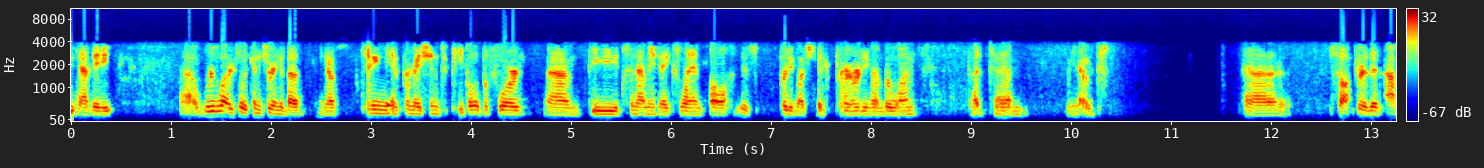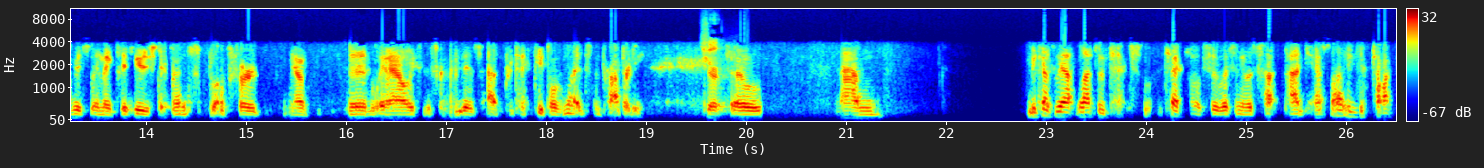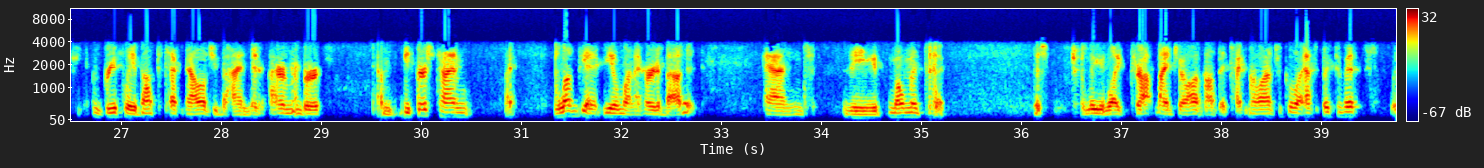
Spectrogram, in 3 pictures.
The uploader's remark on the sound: I apologize in advance for my audio quality — I was calling internationally from an iPhone.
